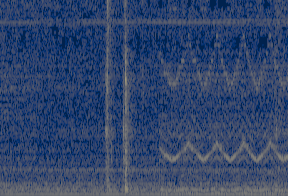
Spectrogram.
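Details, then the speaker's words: Gorf arcade game board with a faulty custom chip: the background should be solid blue, colours are wrong and characters sparkle. Warbling, wavering siren tones over a steady electrical hum; the game sound is garbled because the custom chip is failing. "you can see this is supposed to be a blue, complete blue background, and you can hear the sounds are totally jacked up. The colors are messed up. This custom chip is doing something completely wacky with the game."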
